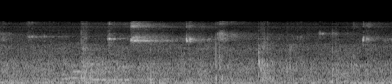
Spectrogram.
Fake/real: fake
